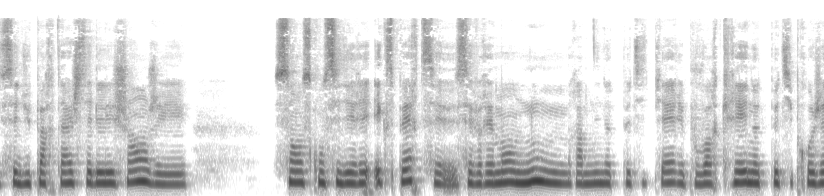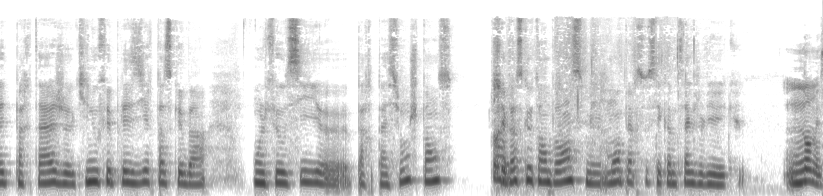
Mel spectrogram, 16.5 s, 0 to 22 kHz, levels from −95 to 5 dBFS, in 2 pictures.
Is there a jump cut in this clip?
yes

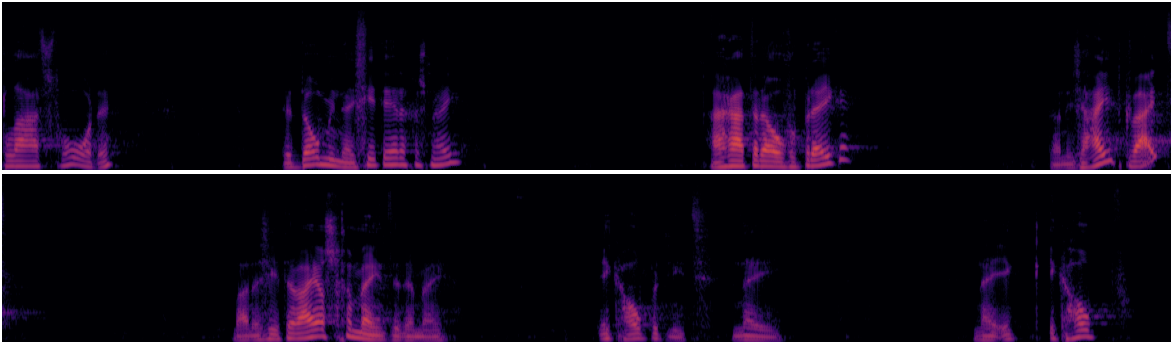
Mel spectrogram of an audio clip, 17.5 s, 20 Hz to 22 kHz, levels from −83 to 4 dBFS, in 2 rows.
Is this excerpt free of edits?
yes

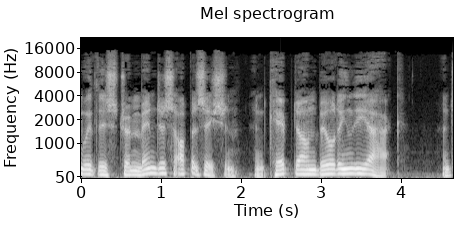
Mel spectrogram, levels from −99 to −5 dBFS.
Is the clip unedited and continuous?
no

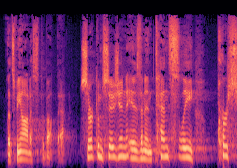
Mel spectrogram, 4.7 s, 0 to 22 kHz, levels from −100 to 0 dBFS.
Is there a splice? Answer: yes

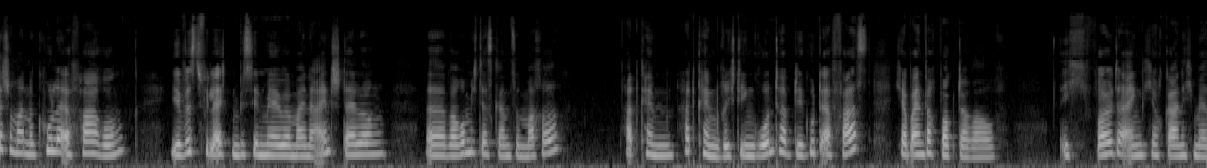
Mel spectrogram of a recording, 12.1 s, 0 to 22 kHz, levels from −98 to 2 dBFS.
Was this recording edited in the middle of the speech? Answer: yes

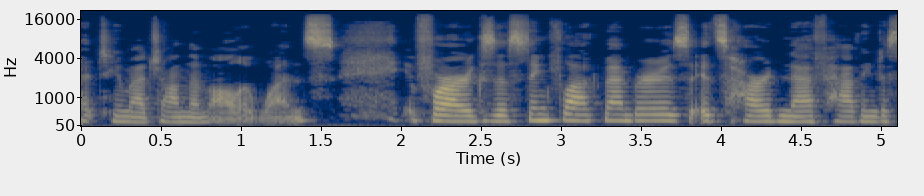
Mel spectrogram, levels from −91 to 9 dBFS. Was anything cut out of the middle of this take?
no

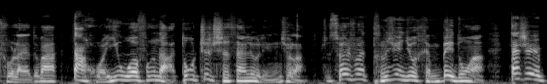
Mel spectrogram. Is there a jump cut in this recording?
no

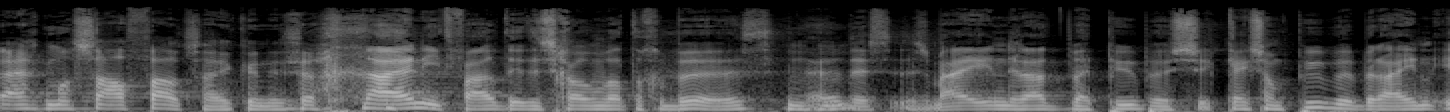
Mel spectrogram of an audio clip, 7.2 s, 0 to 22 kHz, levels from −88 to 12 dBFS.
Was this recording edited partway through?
no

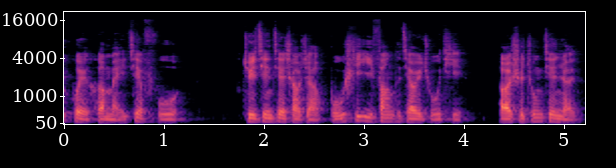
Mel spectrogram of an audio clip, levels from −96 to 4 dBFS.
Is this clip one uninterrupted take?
yes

